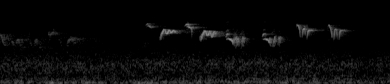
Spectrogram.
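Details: A European pied flycatcher sings at an elderly care home in Haga, Sundsvall, on 29 May 2018: a quick, high phrase of sweet, slightly wavering notes, with fainter high chirps before it over light hiss.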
